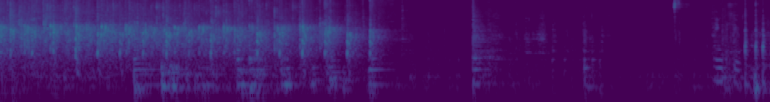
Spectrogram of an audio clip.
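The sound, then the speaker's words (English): An audience claps for a woman about to share her story and testimony, steadily in a dense, crackling burst lasting several seconds, then the applause thins out and fades as a voice begins speaking over the last few scattered claps. “Let's clap for her, make her kind of ease a little bit.”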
